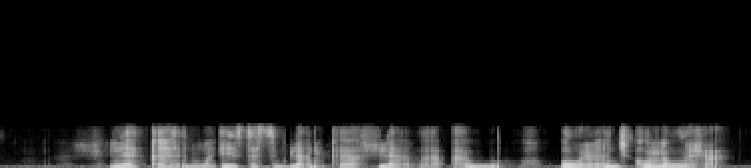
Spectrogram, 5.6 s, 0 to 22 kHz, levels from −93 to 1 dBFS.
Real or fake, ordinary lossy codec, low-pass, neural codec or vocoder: fake; AAC, 48 kbps; 5.4 kHz; autoencoder, 22.05 kHz, a latent of 192 numbers a frame, VITS, trained on many speakers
